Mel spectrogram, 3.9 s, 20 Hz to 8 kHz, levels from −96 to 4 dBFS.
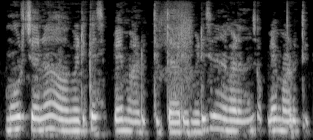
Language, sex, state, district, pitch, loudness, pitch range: Kannada, female, Karnataka, Dakshina Kannada, 225 Hz, -18 LUFS, 215-250 Hz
